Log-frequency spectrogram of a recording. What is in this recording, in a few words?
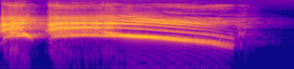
"Cabaret", Vocal Samples, Words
